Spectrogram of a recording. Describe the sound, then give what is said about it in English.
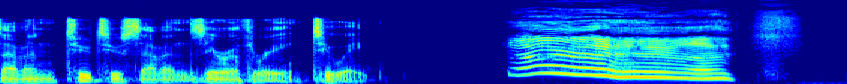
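A long, drawn-out groaning yawn, its tone sagging slightly toward the end, follows a stretch of talk as two people trade yawns. “So we're both just exchanging yawns in a fucking banjo duel of our era here.”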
